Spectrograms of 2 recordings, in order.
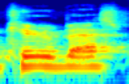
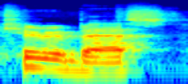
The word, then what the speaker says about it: Kiribati: I think you've taught me and a number of collectors watching what an atoll is, as well as the fact that Kiribati is pronounced with an S. Kiribati would be an interesting country to explore philatelically.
